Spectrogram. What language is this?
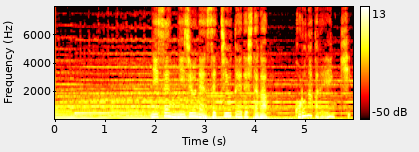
Japanese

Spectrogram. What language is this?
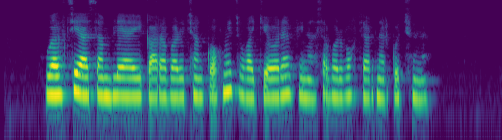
Armenian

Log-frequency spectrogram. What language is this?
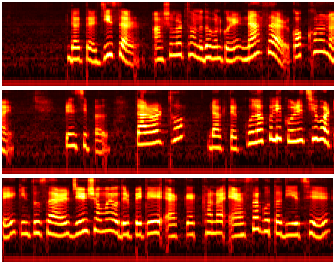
Bangla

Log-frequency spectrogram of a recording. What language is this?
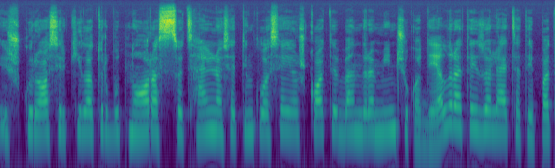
Lithuanian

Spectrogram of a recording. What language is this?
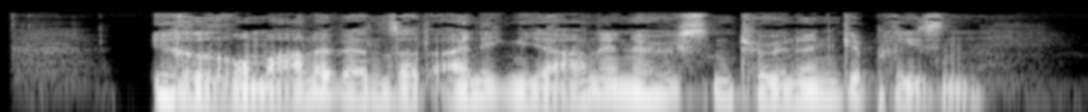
German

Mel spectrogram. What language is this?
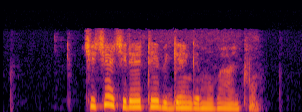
Ganda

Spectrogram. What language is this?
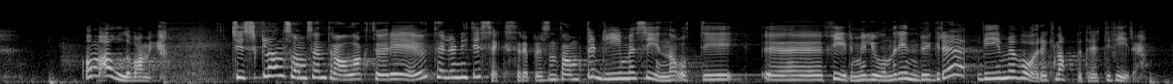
Norwegian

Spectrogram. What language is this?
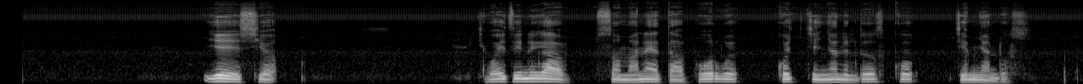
Kalenjin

